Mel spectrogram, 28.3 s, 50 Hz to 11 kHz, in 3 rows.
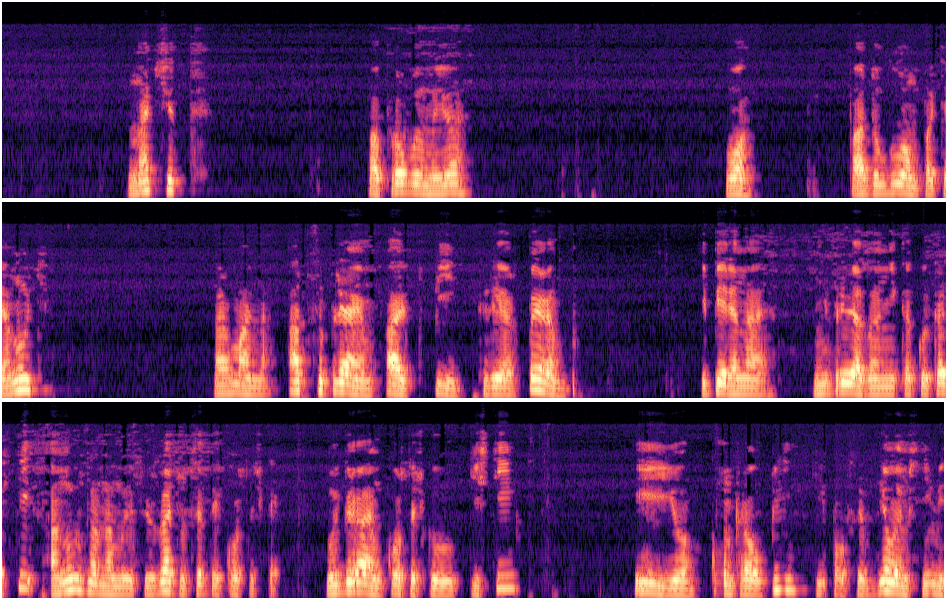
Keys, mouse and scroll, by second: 1.0-3.2 middle drag, 3.9 e, 5.5 click, 5.9-9.5 middle drag, 10.0 click, 11.0 right click, 13.2 alt+p, 15.5 middle click, 17.1 shift+middle click, 18.1-19.1 middle drag, 19.2 shift+middle click, 20.3 click, 24.1 shift+click, 26.0 ctrl+p.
